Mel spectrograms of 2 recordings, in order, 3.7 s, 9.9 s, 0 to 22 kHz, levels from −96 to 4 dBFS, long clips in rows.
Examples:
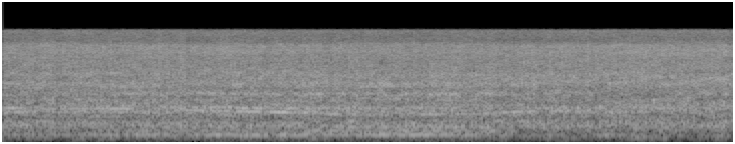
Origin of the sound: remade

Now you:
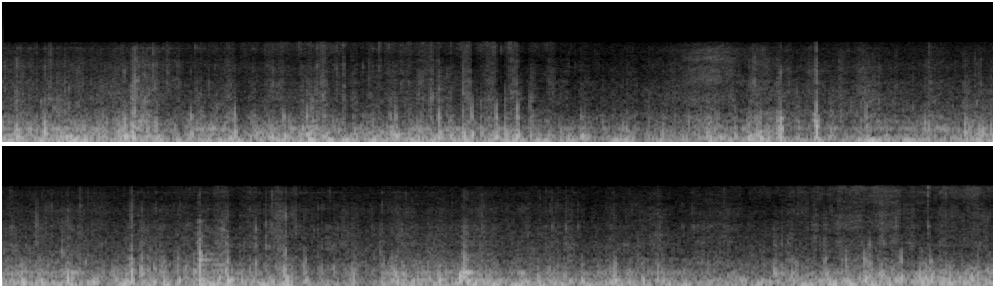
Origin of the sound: recorded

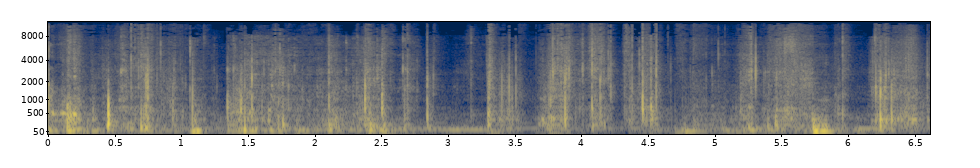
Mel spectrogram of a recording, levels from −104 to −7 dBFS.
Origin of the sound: remade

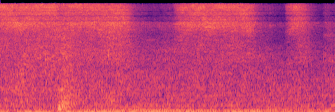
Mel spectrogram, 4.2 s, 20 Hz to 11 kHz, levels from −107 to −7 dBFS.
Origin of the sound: remade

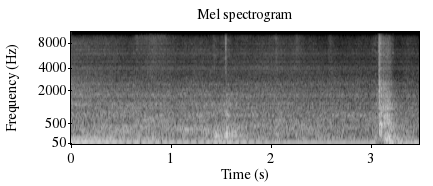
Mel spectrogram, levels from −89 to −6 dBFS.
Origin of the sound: remade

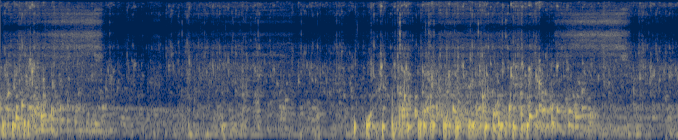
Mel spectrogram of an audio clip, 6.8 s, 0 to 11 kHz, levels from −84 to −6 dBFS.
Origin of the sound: recorded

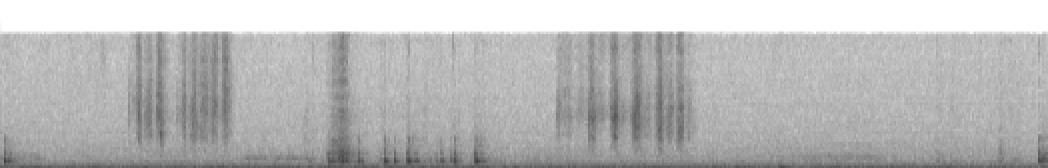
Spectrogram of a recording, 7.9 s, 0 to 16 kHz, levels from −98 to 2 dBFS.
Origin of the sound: remade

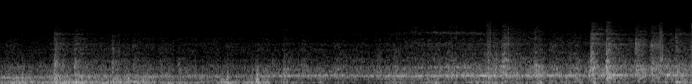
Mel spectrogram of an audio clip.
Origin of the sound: recorded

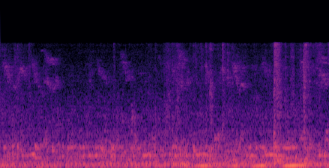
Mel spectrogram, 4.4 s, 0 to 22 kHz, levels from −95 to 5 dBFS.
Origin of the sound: recorded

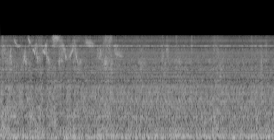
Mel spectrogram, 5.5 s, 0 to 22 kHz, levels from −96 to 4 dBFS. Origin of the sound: remade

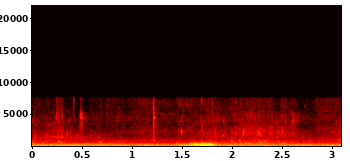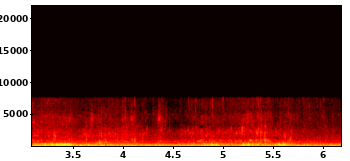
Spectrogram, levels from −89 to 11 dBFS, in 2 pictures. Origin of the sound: remade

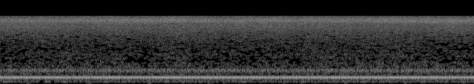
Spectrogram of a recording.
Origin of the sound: recorded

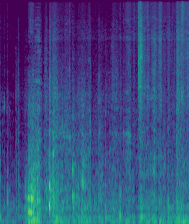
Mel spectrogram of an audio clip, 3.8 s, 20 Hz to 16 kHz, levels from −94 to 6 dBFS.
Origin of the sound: recorded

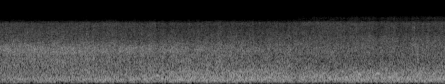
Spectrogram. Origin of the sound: recorded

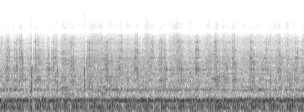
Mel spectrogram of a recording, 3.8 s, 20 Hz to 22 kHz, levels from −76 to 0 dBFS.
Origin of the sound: recorded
